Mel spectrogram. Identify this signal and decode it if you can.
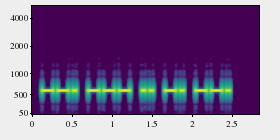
Morse code, heard as a keyed tone, about 25 wpm, 600 Hz. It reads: GOING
